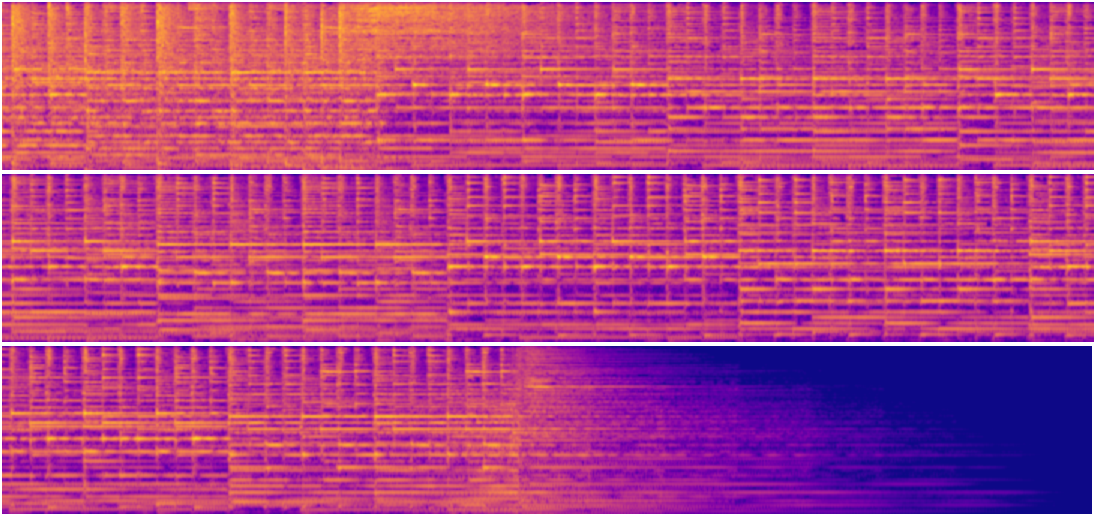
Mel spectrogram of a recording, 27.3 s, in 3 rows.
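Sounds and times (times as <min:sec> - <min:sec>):
acoustic guitar: 0:00.0 - 0:26.7.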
